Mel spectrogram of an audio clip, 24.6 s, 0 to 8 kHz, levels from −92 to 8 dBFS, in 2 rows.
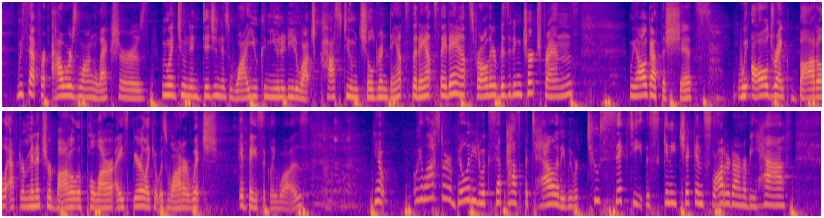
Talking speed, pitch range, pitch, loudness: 180 wpm, 190-250 Hz, 220 Hz, -26 LUFS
